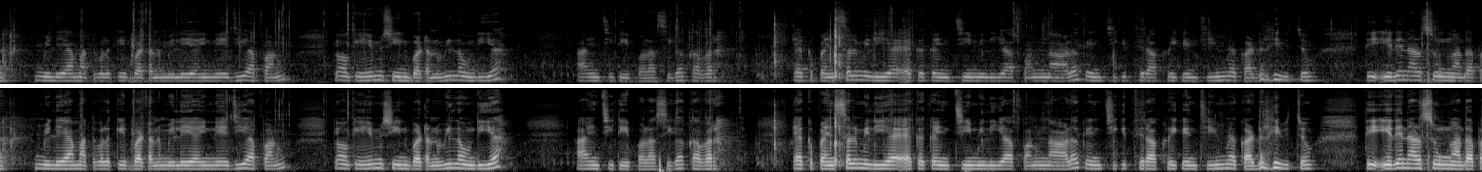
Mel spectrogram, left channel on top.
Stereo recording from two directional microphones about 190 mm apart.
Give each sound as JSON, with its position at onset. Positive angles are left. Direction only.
{"t": 0.4, "sound": "a woman's voice", "side_deg": -55}
{"t": 4.5, "sound": "a woman's voice", "side_deg": -55}
{"t": 7.9, "sound": "a woman's voice", "side_deg": -60}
